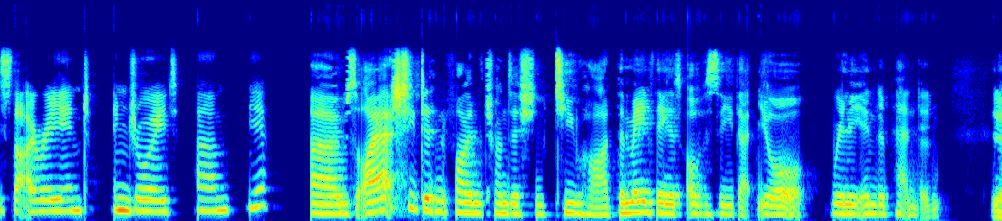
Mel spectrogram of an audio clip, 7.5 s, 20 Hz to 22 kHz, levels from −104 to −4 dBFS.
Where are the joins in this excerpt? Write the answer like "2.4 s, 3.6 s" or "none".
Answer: 2.1 s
